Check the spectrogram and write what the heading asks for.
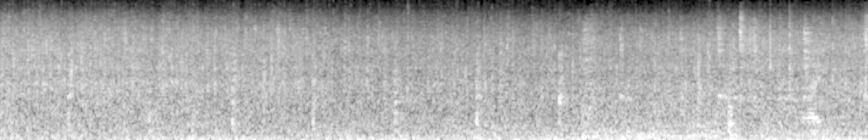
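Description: Steady, even hiss of background noise with a few faint ticks.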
